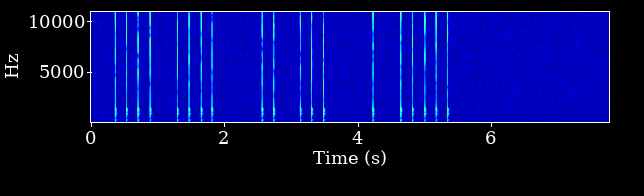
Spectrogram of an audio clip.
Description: Tap code, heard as knocks on wood, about 6 knocks a second. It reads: THE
